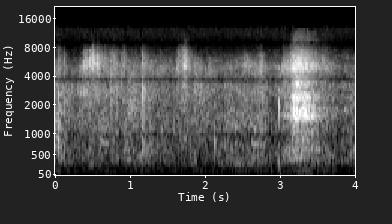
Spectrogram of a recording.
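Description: A man drinking from a cold bottle of Coke, with a few small clicks, then a loud breathy exhale of relief about three seconds in.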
